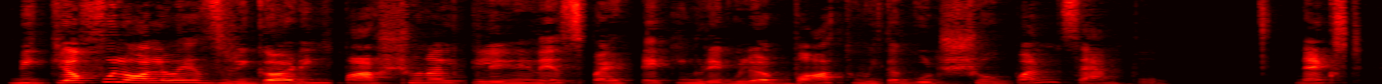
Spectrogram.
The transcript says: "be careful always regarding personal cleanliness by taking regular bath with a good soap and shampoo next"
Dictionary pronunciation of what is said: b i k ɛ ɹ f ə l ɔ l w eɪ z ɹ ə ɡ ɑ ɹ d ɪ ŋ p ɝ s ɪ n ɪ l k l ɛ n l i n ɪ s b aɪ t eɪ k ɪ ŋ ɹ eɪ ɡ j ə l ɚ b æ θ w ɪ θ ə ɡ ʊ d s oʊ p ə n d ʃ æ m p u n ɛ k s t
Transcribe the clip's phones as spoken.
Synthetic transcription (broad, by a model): b i k ɛ ɹ f ə l ɔ l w eɪ z ɹ ə ɡ ɑ ɹ d ɪ ŋ p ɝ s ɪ n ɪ l k l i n i n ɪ s b aɪ t eɪ k ɪ ŋ ɹ eɪ ɡ j ə l ɚ b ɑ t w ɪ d ə ɡ ʊ d ʃ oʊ p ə n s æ m p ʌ n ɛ k s t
